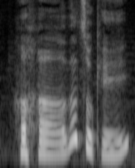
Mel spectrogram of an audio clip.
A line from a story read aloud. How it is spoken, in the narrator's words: laughed Grandpasaurus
